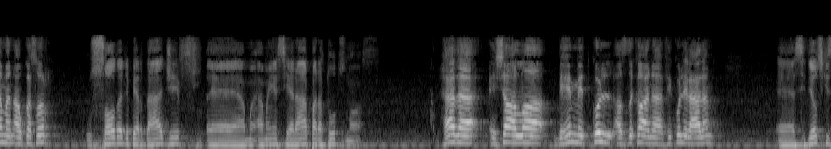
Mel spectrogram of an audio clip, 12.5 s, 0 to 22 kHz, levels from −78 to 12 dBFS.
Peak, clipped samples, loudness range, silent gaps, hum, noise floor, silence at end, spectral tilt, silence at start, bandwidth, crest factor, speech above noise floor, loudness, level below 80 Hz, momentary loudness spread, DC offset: -4 dBFS; under 0.1%; 9 LU; none; none; -45 dBFS; 0 s; -4.5 dB/octave; 0 s; 8 kHz; 18 dB; 25 dB; -20 LUFS; -48 dBFS; 15 LU; under 0.1%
